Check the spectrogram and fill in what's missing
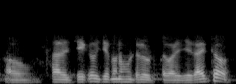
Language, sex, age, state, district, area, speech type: Bengali, male, 30-45, West Bengal, Paschim Medinipur, rural, conversation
